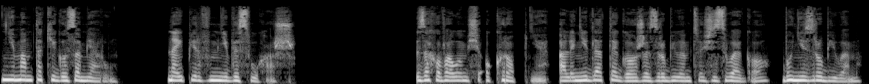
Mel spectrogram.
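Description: A woman voicing a tender, persistent young man who speaks calmly and surely, with a husky voice. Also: lowish voice, normal speed, dry recording, clean studio sound. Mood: earnest. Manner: calm and sure.

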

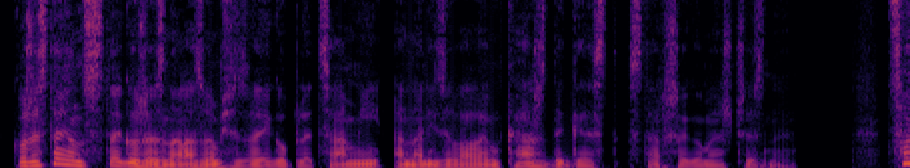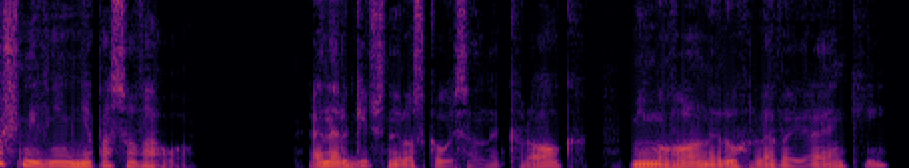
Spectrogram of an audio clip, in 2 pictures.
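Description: A male audiobook narrator tells a first-person story with expressive, lively intonation. His voice sits fairly low but moves through a wide pitch range. The recording is dry and close, with no room echo. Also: fairly quick.

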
